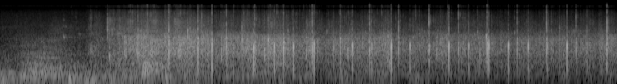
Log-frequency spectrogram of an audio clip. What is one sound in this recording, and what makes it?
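An audience applauds and claps.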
